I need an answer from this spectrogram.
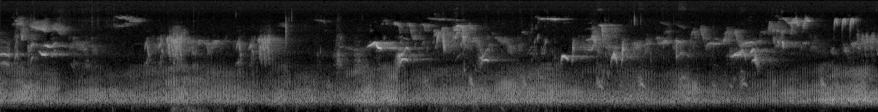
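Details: Frogs calling together at a pond in Estonia in spring: a dense, steady low croaking chorus without breaks, while songbirds whistle and trill higher above throughout.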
